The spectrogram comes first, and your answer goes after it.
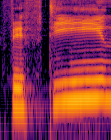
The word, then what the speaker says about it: fifteen: it's 50 pounds five zero fifty pounds the registration fee is fifty pounds fifteen there's a long e sound there fifteen and this is fifty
